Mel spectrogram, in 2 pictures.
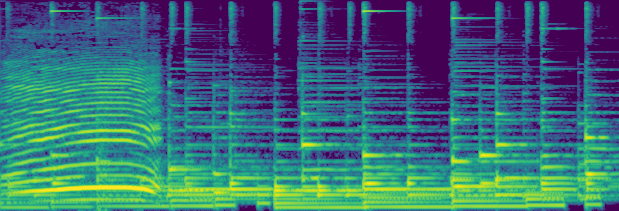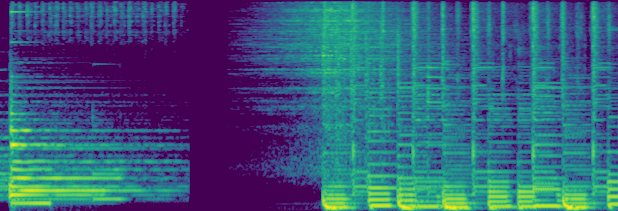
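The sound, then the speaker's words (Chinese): A loud, drawn-out cow moo opens, followed by a run of repeated lowing calls, a brief silence, then more moos and rhythmic sounds. No one speaks. “我是肉牛，我也超有用的”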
